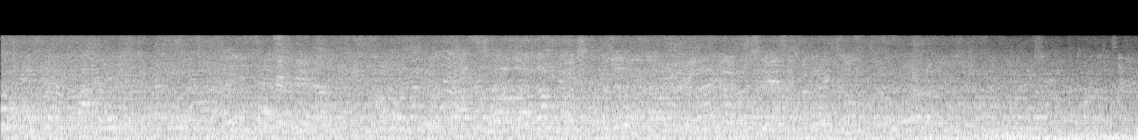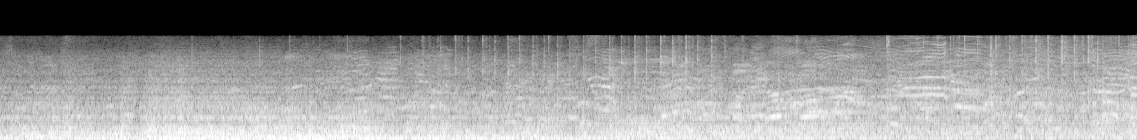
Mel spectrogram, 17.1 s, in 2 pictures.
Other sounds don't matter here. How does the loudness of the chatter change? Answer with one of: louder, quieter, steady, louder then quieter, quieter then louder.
quieter then louder.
